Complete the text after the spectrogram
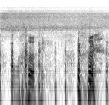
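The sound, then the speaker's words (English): A cobra hisses in a steady, airy rush that runs through the whole moment, while short voiced bursts and murmurs break in over it at intervals. “That's a cobra hissing everybody, in case you want to know.”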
